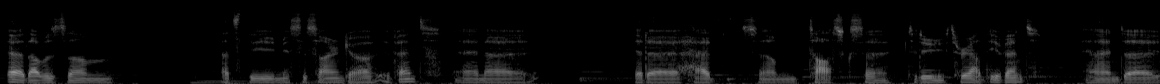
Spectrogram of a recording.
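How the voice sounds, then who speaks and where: A man streaming a game, commenting in a halting, matter-of-fact way and reading story text aloud. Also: deep voice, gravelly, fairly bright tone.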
